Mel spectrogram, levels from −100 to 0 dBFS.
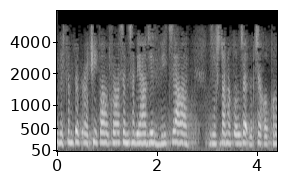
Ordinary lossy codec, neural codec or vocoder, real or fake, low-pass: MP3, 24 kbps; codec, 16 kHz, 0.5 kbps, FreqCodec, smaller model; fake; 7.2 kHz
